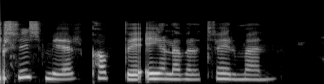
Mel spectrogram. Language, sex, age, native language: Icelandic, female, 15, Icelandic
